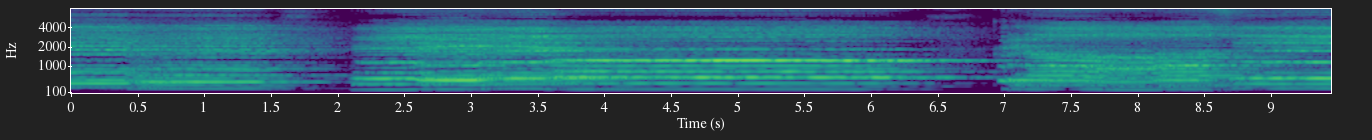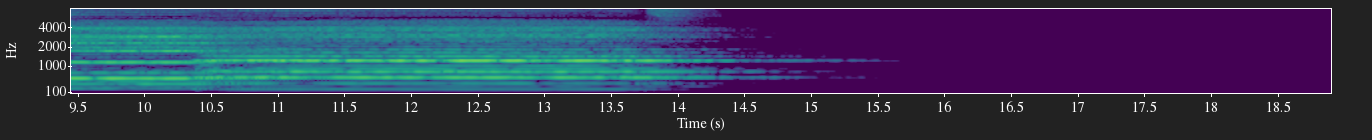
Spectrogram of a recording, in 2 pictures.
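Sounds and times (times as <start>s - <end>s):
chanting: 0.0s - 14.8s.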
